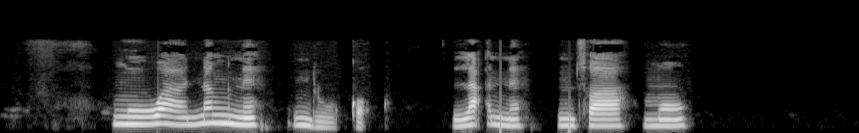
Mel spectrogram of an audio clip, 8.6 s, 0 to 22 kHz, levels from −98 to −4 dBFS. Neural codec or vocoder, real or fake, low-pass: none; real; 7.2 kHz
